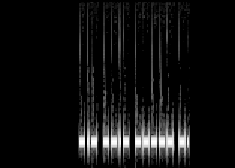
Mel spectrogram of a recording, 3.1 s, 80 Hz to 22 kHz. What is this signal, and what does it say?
Morse code, heard as a keyed tone, about 42 wpm, 700 Hz. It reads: KQ0N
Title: USA Call Signs - 4 Characters - 6x Character Spacing - 45wpm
